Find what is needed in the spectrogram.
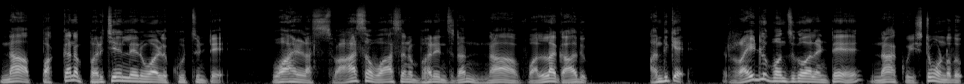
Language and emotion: Telugu, disgusted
